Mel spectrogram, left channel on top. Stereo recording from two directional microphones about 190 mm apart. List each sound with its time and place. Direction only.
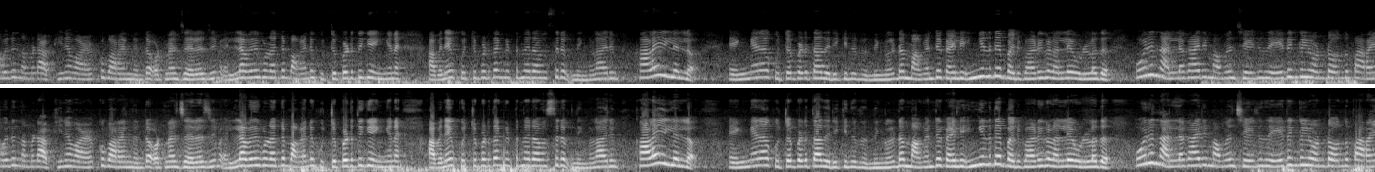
0.3 s a woman's voice: 35° right (ahead or behind)
3.4 s a woman's voice: 15° right (ahead or behind)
